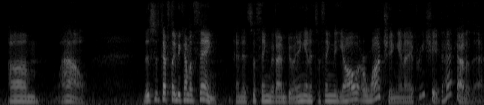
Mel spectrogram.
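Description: A man speaks in a bright, sharp tone with ordinary pitch variation. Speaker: musician hosting a live stream. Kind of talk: casual live-stream chat. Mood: jovial, self-deprecating. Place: home room. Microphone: studio mic.

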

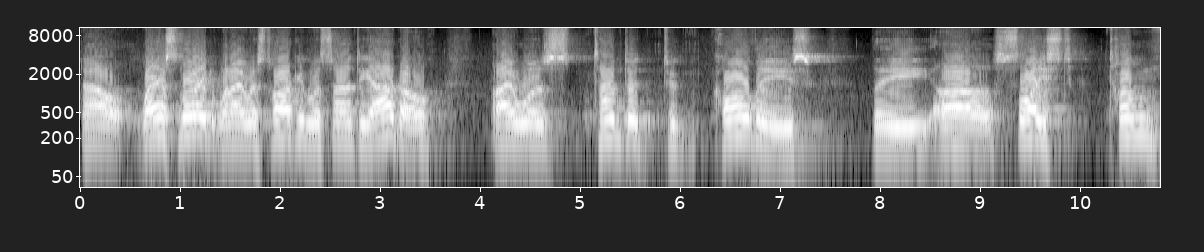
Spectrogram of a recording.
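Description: A man's high-pitched voice at a very slow pace, with fairly even intonation. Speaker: visiting lecturer. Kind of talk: lecture. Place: classroom. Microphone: lapel.

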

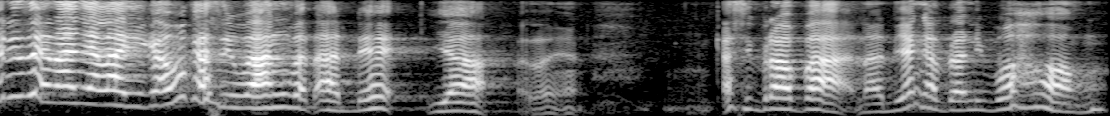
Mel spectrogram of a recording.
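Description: Against a quiet background, a woman with a high voice and a bright, sharp tone speaks in a raised, projected voice at a fairly quick pace, with very wide pitch swings and big swings in loudness. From Indonesia. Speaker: speaker's wife, co-presenter; speaker, presenter. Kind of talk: testimony. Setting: stage with audience. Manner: casual, laughing. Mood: cheerful, laughing often. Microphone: handheld.

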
